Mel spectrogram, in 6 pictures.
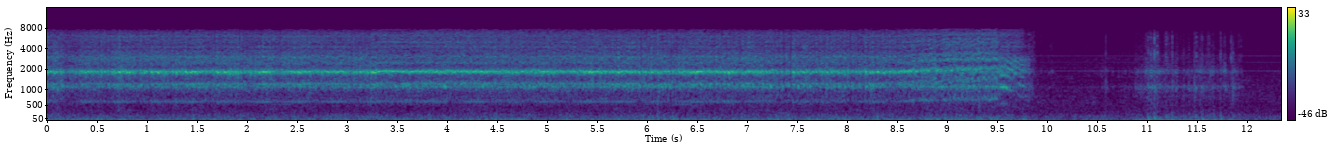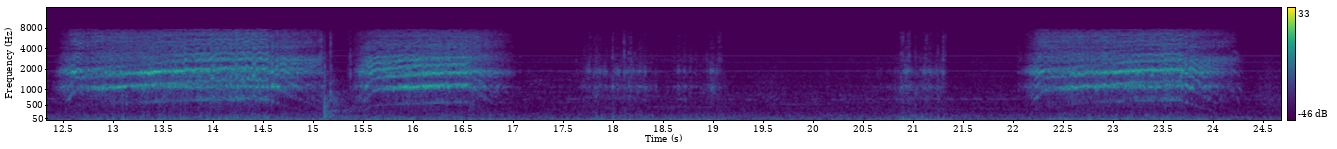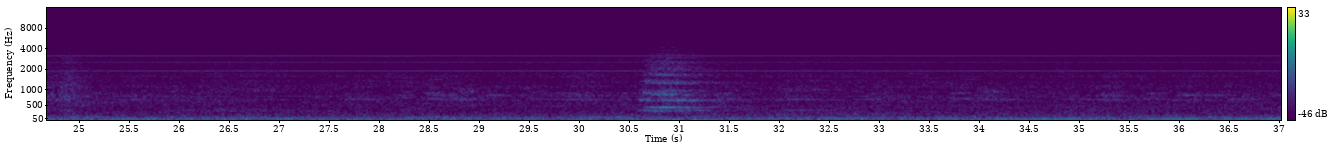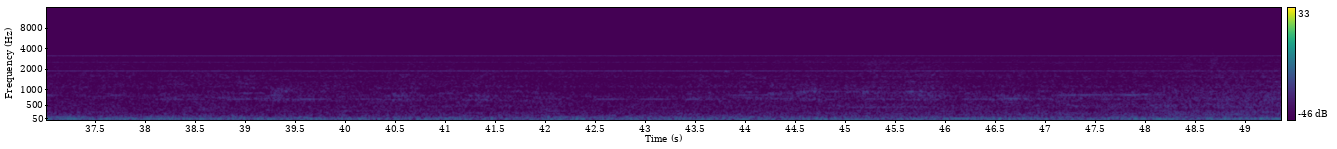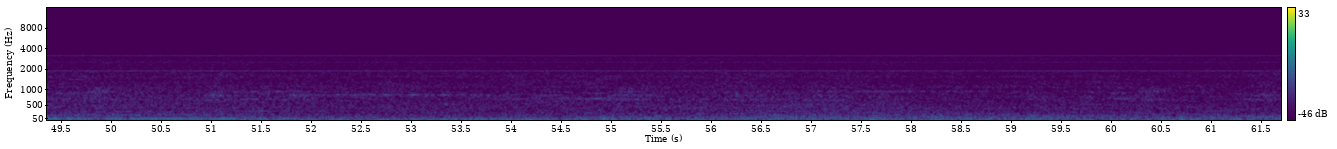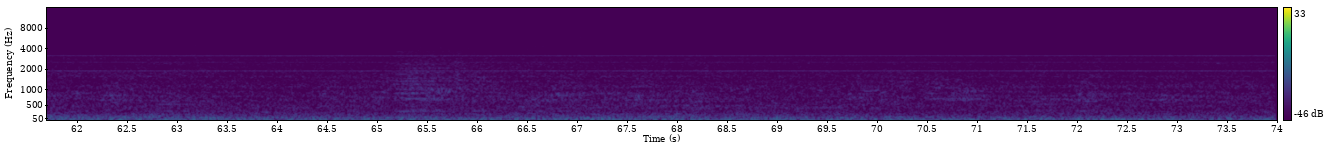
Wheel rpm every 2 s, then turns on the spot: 160, 160, 160, 160, 140, 20, 110, 80, 60, 10, 10, 110, 0, 0, 0, 0, 0, 0, 0, 0, 0, 0, 0, 0, 0, 0, 0, 0, 0, 0, 0, 0, 0, 0, 0, 0, 0.
10-12 18-20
